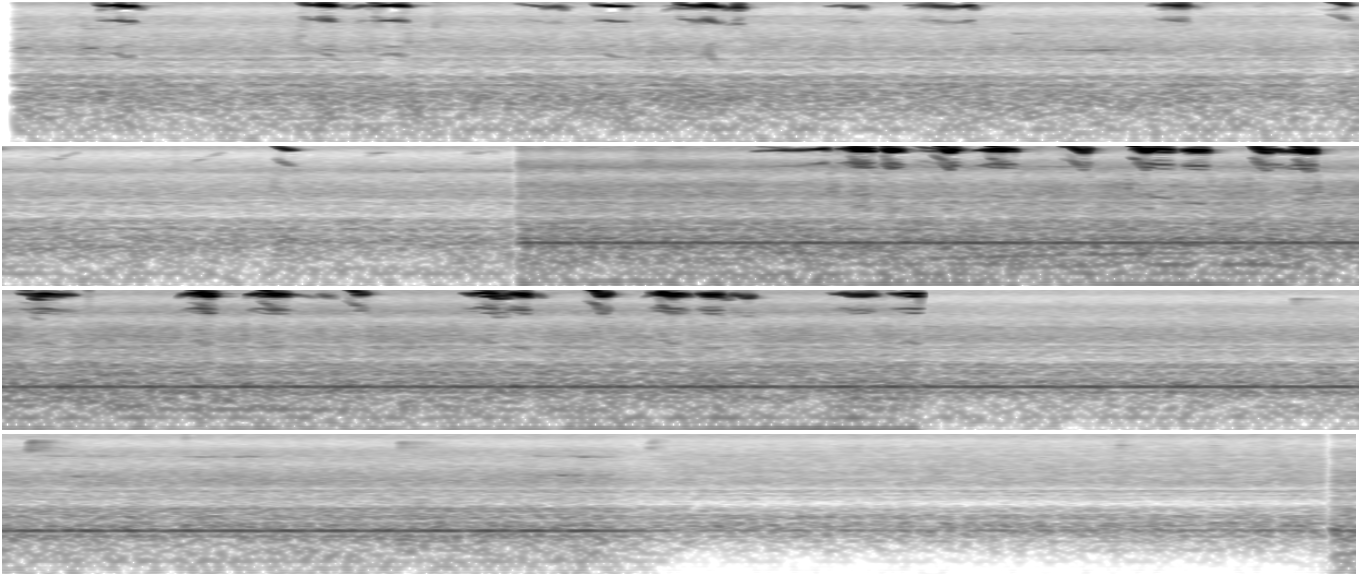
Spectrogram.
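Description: Northern cardinal nestlings begging at feeding time: short, very high, thin peeps repeated in scattered bursts, then in a fast, dense run for several seconds in the middle. A faint steady hum runs underneath from about ten seconds in until a few seconds before the end.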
